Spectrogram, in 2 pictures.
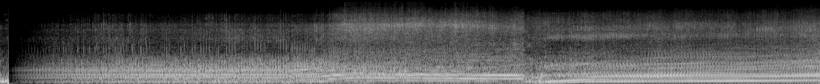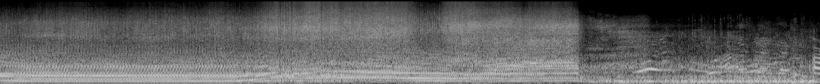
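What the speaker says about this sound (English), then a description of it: "22 cars coming up, round one" Outlaw Street drag race cars, all-steel bodies, launching down a drag strip, roaring engines rising in pitch through repeated hard gear changes, very loud and close, with a voice talking over the noise.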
